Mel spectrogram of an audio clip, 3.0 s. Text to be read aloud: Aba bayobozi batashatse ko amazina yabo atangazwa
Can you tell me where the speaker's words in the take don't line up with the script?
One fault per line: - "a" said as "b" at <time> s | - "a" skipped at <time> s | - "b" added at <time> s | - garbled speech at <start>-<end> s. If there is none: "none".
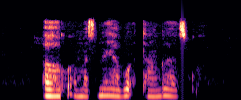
- "bayobozi batashatse" skipped at 0.7 s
